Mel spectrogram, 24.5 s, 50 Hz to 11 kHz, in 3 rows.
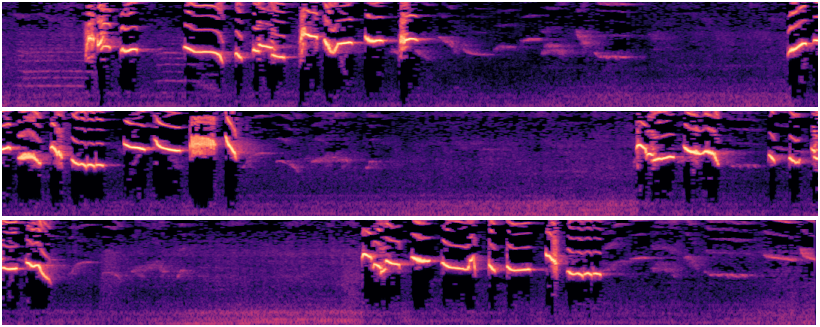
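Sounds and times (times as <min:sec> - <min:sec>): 
faint low background hum: 0:00.0 - 0:24.4
Tretes oriental magpie-robin song: 0:00.8 - 0:06.6, 0:07.8 - 0:12.2, 0:14.5 - 0:18.4, 0:19.9 - 0:24.4.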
